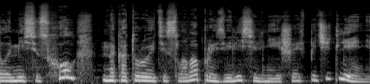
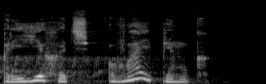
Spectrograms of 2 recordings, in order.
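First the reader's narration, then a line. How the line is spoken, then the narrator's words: Slow, careful words. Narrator (Russian): продолжал он медленно, видимо, тщательно подбирая слова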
